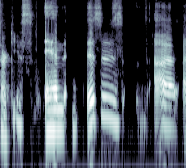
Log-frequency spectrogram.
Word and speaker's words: Arceus: most important thing which is how do you pronounce the god pokemon's name it's arceus and this is uh i don't know the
